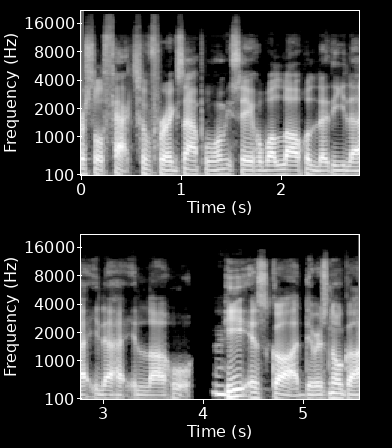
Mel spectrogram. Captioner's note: speaking in Arabic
